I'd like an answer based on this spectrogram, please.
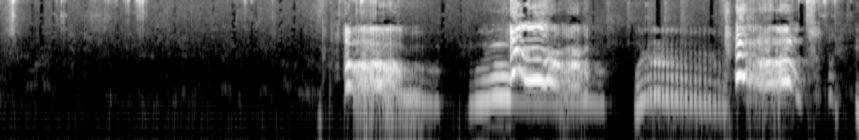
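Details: Pet dog begging while being taught to 'speak', whining, barking and growling: after about three seconds of quiet, a gruff bark, a long steady whining howl, a pulsing rising roo-roo moan, then a final sharp bark.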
